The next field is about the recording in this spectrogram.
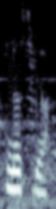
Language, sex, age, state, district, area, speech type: Dogri, female, 18-30, Jammu and Kashmir, Udhampur, rural, spontaneous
